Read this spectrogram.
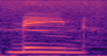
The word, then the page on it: mean: English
